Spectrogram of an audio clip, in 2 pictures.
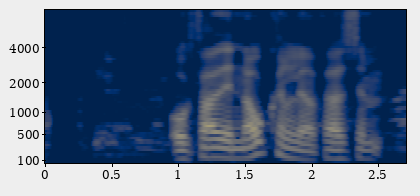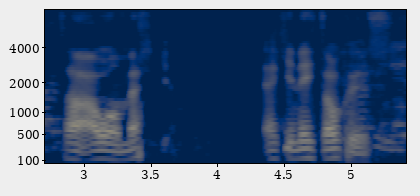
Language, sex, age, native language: Icelandic, male, 16, Icelandic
